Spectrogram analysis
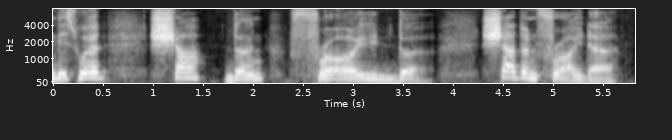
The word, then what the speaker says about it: Schadenfreude: particular isn't it how do you go about pronouncing this word Shaden freuder Shaden freuder shad and freuder so there you go shad and frea is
